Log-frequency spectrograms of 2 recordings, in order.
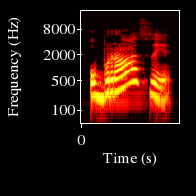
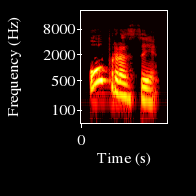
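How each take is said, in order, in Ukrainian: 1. Наголос на другому складі. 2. Наголос на першому складі. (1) "це коли людина ображається" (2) "вони можуть бути створені художниками"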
